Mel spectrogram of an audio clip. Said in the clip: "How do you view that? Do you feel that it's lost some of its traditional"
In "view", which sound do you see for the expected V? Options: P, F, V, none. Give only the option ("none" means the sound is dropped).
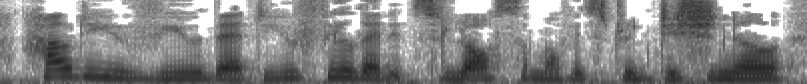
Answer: V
